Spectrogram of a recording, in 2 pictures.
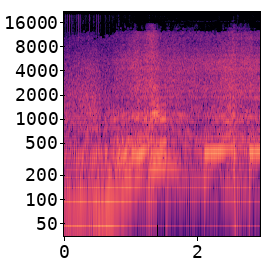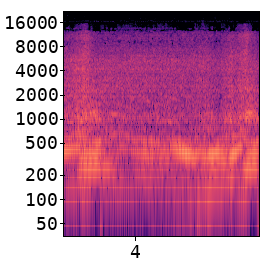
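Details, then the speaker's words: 2019 Kia Stinger GT1 twin-turbo V6, about 1 year and 10,000 miles: crisp start, then smooth revs climbing and falling cleanly with no knocks, rattles or misses; sounds healthy. "so while we're back here we probably should hear what this twin turbo v6 sounds like right let's crank it"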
